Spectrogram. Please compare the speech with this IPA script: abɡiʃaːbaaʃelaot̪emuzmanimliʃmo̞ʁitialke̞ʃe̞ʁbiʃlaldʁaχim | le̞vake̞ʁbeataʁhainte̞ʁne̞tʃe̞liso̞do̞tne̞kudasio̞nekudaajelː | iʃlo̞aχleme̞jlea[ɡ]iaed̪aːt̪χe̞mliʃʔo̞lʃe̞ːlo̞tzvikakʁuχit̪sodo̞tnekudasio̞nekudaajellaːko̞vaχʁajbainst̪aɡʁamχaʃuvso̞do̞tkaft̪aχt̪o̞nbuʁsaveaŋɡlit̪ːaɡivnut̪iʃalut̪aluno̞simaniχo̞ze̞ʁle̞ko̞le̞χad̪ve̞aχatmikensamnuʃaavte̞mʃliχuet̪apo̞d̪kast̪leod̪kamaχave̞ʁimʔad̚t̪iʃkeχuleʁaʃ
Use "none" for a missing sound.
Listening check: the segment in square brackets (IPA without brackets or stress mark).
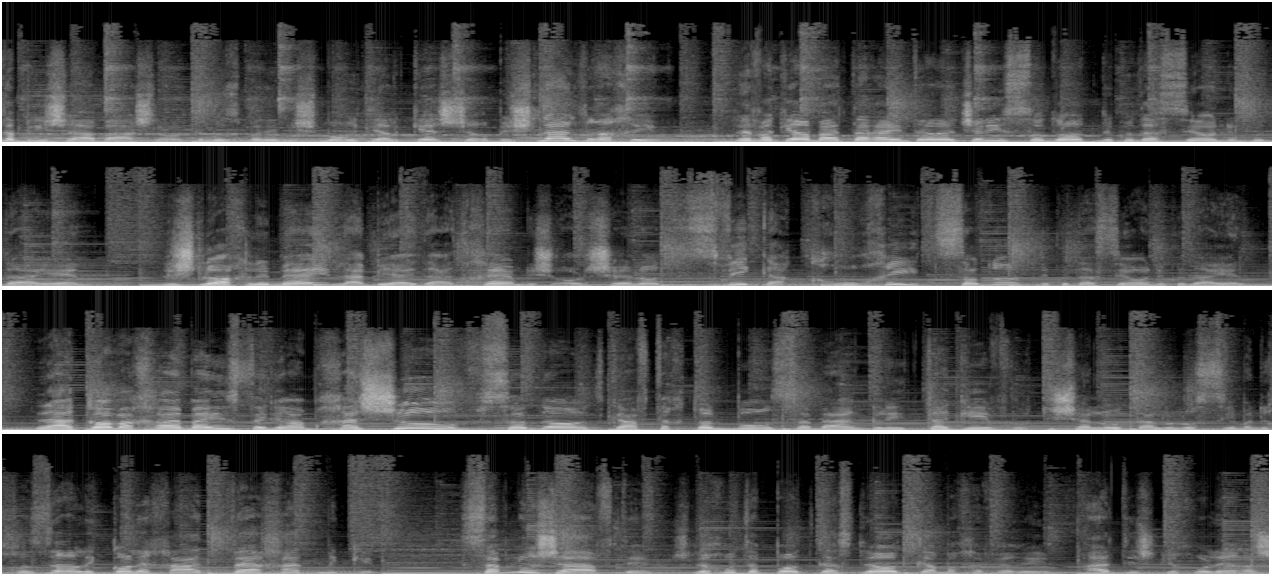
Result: b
